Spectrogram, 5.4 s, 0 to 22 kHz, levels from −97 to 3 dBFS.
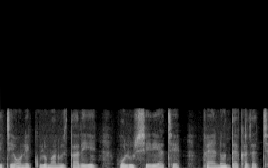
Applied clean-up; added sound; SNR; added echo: none; none; none; none.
